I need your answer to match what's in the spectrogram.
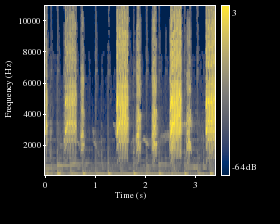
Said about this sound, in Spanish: ¿Lo identificas? Sí, es el canto de la cotorra. Bueno, no sé si las argentinas tienen un acento más quedo, más arrastrado, pero lo cierto es que esta especie, considerada invasora, está proliferando en la ciudad de Guadalajara.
